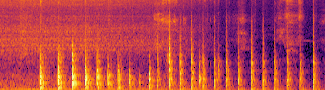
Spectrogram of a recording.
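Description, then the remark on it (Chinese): Rapid, steady knocking on a door, many firm raps in a continuous run, fairly loud, with no talking. “里面有人吗？开门了。”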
